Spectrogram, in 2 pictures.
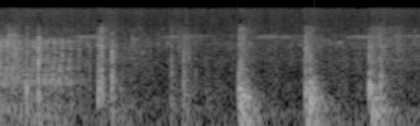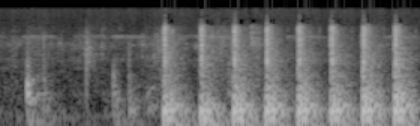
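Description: A few scattered, soft thuds give way to a brisk run of about eight firm knocks on a wooden door, evenly spaced and loud: the Lone Ranger, having dismounted, knocks at the door of Bell Webster's rundown ranch.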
